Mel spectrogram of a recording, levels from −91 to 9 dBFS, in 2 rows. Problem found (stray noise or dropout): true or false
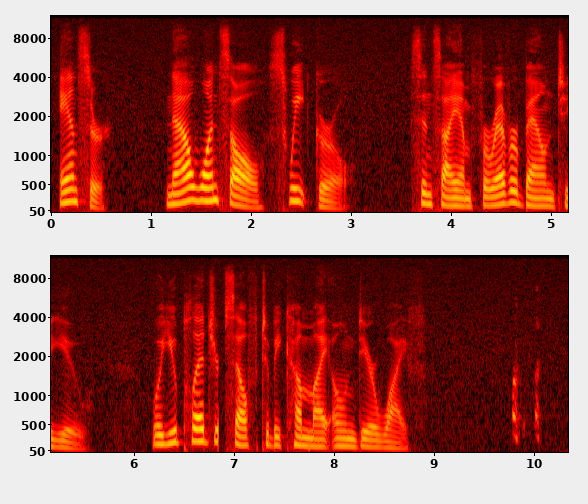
true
